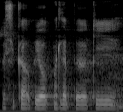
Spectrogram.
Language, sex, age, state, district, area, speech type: Hindi, male, 18-30, Uttar Pradesh, Bhadohi, urban, spontaneous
